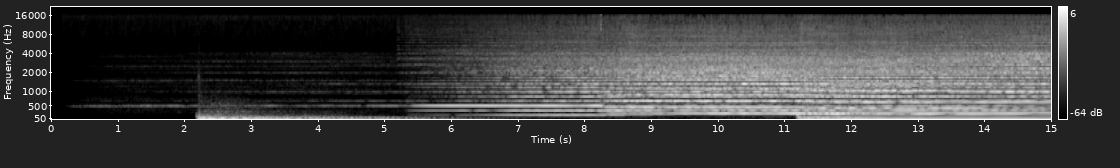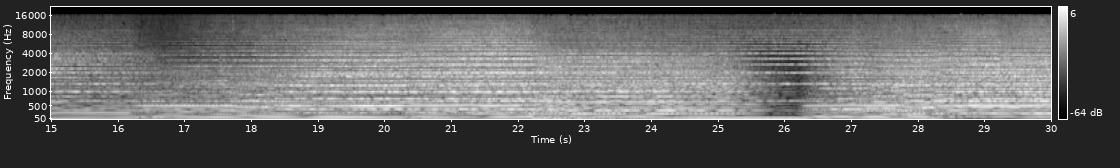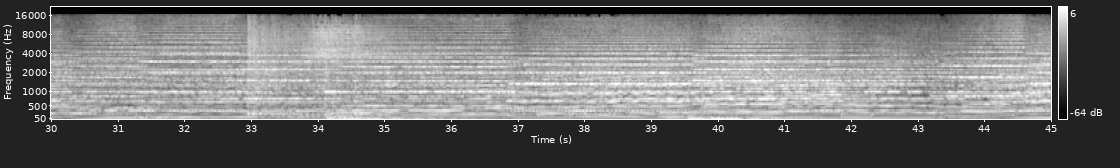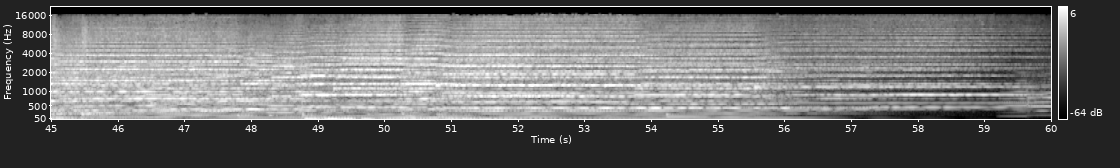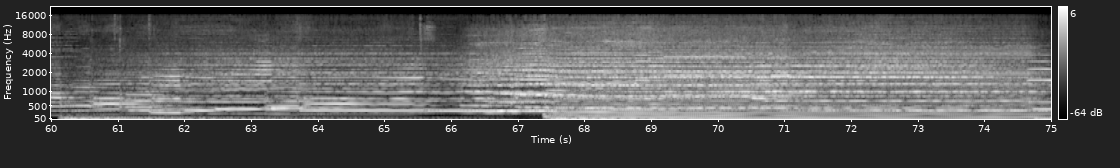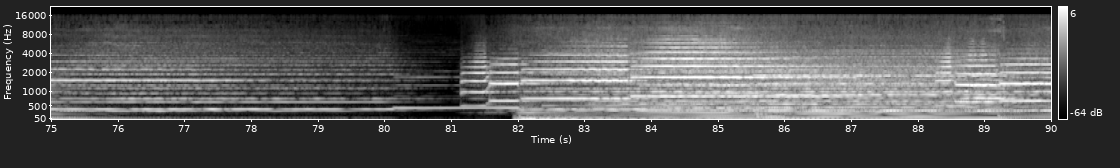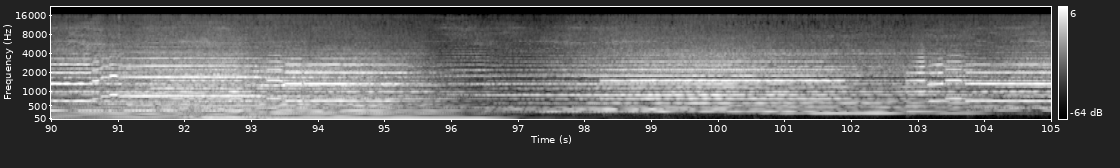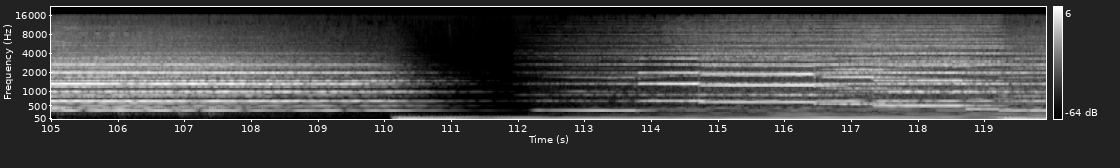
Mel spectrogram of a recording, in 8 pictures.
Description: vents, piano, cordes, harpe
